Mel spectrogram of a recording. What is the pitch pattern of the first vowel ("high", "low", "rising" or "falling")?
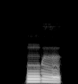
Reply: low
